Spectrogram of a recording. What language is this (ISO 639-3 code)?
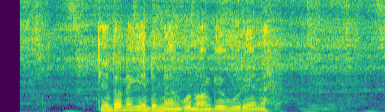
kln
